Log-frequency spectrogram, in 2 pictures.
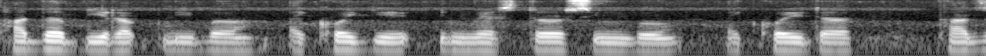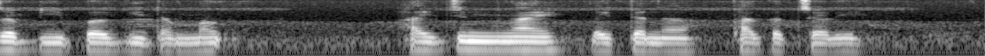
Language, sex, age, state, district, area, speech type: Manipuri, male, 30-45, Manipur, Churachandpur, rural, read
